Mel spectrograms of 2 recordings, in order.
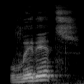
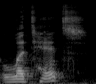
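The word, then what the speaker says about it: Lititz: There's Blue Ball, Intercourse, Virginville, Fruitville, Paradise, Birden Hand, Litz, which people sometimes mispronounce as Latitz.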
